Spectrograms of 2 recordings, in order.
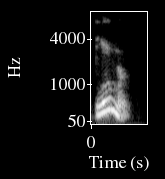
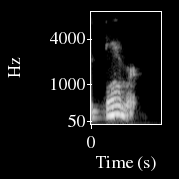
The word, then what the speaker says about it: Blumert: She says, "Well, Uncle Joey says because it's a German name, it should be pronounced Blumert. And Dad says because we're American, it should be Blumert."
